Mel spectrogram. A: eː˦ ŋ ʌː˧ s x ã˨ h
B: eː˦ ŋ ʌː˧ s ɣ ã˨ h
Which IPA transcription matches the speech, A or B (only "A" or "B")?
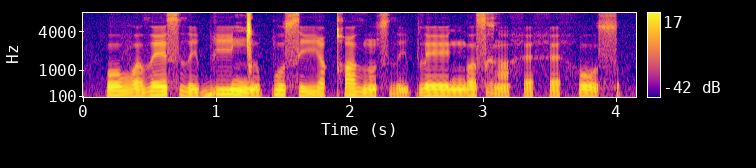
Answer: B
